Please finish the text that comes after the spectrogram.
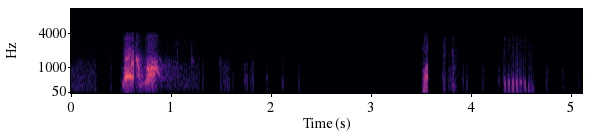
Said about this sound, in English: And I'm outside and sorry, My puppy's barking.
